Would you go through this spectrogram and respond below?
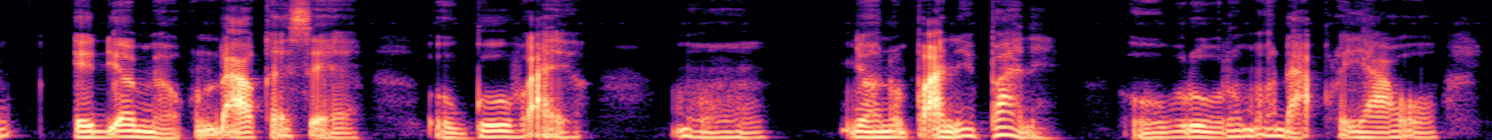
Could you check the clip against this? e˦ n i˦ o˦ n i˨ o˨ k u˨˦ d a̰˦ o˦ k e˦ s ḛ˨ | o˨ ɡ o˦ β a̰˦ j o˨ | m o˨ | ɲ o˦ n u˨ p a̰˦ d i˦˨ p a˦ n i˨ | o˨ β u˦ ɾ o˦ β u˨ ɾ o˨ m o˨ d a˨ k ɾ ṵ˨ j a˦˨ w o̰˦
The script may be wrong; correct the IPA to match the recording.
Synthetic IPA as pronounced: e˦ d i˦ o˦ m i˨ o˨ k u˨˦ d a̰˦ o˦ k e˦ s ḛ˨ | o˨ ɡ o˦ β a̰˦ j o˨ | m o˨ | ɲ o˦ n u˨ p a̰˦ n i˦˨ p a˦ n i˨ | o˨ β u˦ ɾ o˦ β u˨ ɾ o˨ m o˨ d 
